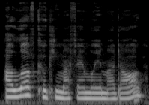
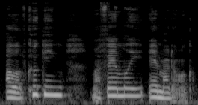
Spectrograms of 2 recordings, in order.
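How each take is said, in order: First: It runs straight through with no pauses. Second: There are pauses after 'cooking' and 'family'. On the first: The family and dog are being cooked. "The first one is saying that you love cooking your family" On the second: Three separate things are loved. "the second sentence says you love cooking, you love your family"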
